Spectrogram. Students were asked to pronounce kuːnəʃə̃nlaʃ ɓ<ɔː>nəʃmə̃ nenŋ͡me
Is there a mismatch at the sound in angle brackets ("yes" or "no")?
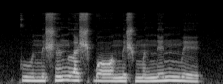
no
